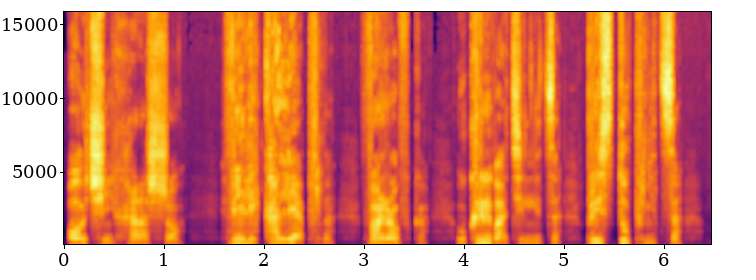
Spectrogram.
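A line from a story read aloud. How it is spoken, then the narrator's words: Menacing shouting. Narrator (Russian): грозно потрясая руками в воздухе, кричала она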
